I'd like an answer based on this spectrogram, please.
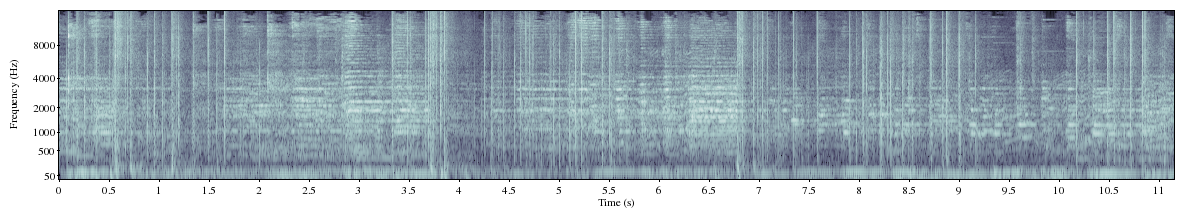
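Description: Aerial fireworks shells bursting in rapid succession, many sharp reports a second, over loud music with a heavy bass from the pyromusical soundtrack.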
